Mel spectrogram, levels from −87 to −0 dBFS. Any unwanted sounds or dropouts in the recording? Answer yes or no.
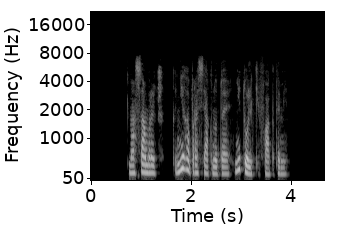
no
